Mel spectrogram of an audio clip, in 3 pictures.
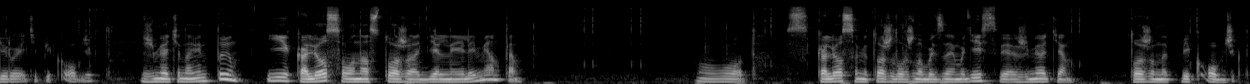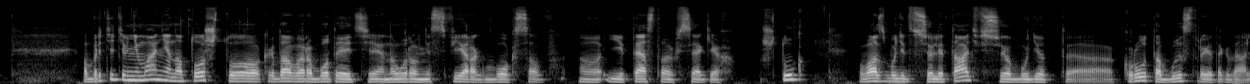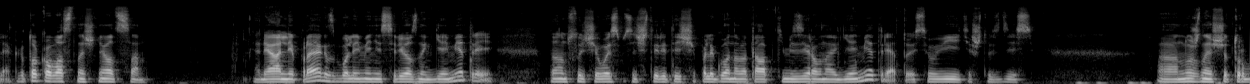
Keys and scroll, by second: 35.8 alt+F4, 36.2 alt+F4.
